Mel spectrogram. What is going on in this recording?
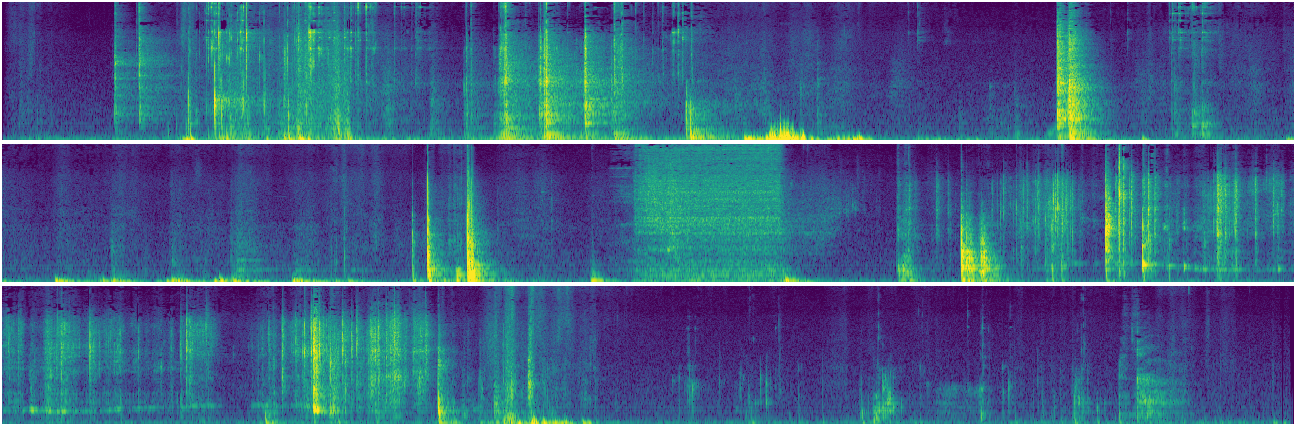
I turned on the lights, unlocked the door, walked into my flat and closed the door. I left the keys on the table, walked to the kitchen, filled a glass with water, searched for my supplement and drank the water.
